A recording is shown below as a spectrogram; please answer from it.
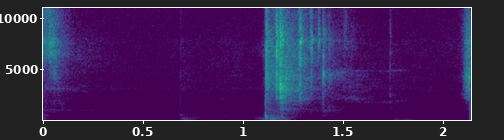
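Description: A pause in speech: near silence broken by one short, crackling click about halfway through.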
